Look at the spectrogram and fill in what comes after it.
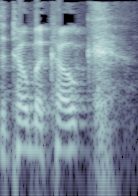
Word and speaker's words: Etobicoke: It's pronounced Etobicoke.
